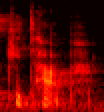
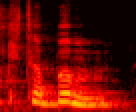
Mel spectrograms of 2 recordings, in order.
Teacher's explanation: possessed suffix to kitab which is um right it becomes kitabum so pe becomes be right so it softens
